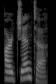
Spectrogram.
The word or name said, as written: argenta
